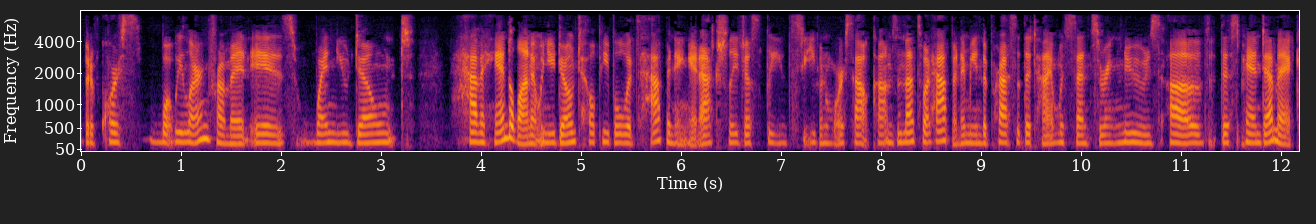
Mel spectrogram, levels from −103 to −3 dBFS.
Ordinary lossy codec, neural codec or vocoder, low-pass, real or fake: MP3, 48 kbps; vocoder, 22.05 kHz, 80 mel bands, HiFi-GAN; 7.2 kHz; fake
